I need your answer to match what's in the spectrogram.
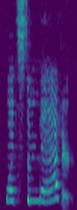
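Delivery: taunting whispered sneer, pitched high; high bully whisper. Acted. Bully taunting the little boy, high mocking whisper.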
